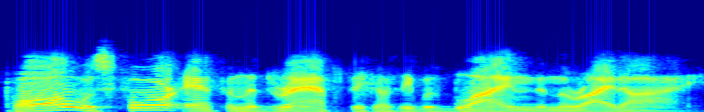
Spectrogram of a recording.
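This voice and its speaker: An actor playing a tense young man posing as an heir in a 1940s radio drama, in a low, guarded, clipped voice, on a dull old broadcast recording. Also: very animated, moderate pace.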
